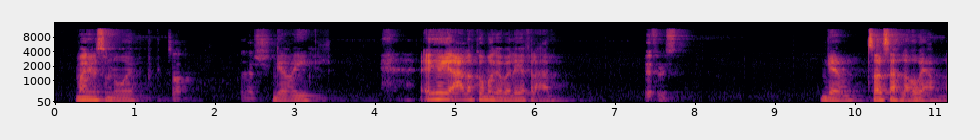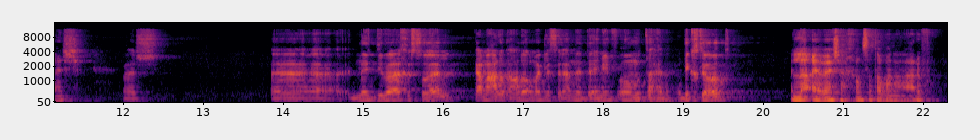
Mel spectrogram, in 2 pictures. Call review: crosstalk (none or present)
none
